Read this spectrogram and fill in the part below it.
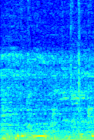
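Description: A pigeon gives a few soft, low coos, faint and fairly distant, against a steady background hum with no voices.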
